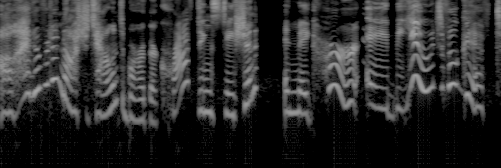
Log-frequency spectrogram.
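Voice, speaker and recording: A woman uses a high-pitched, put-on character voice at a moderate pace. The sound is dry and close with no echo, and the loudness stays very even. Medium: video game. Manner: bright, upbeat, enthusiastic.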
